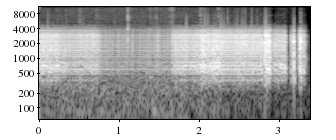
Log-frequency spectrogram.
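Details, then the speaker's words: Maco (Matsushita) Model T-50 six-transistor portable radio: a rough crackling hiss cuts in and out in bursts as the tuning dial moves, because the tuning capacitor plates are touching and shorting and need fixing. "Yeah, we got some touching plates on the banana slicer right there. Right there. We have to fix that."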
